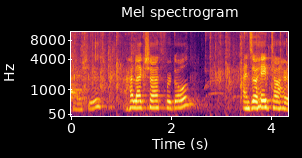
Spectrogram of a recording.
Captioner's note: applause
